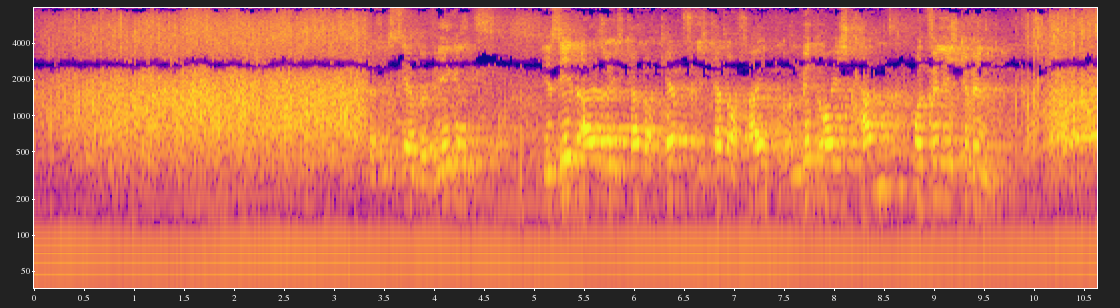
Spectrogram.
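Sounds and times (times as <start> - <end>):
party congress cheering: 0.0 - 3.4, 9.9 - 10.6
stormy applause from party congress: 0.0 - 3.4, 9.9 - 10.6
speech: 3.7 - 9.8.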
